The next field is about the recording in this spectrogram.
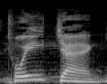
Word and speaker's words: Thuy Trang: It's Thuy Trang.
